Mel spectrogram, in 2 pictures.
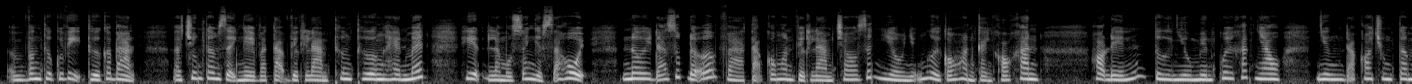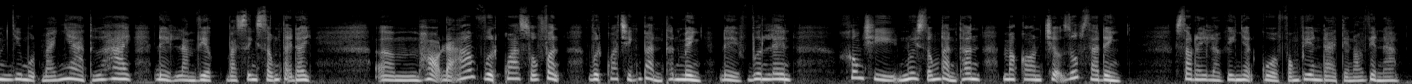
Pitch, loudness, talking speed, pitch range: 225 Hz, -20 LUFS, 240 wpm, 200-250 Hz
